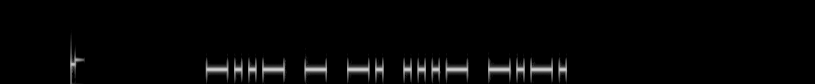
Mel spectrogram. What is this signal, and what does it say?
Morse code, heard as a keyed tone, about 17 wpm, 700 Hz. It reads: XTNVC
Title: Code Groups - 5 Letter:Numbers - 17wpm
